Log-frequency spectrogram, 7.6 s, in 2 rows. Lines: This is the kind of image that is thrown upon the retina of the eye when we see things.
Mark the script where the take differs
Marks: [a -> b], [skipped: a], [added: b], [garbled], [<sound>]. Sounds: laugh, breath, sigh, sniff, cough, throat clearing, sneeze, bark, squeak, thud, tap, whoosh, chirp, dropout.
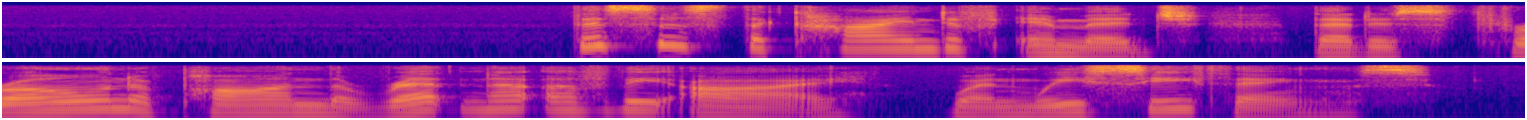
This is the kind of image that is thrown upon the retina of the eye when we see things.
